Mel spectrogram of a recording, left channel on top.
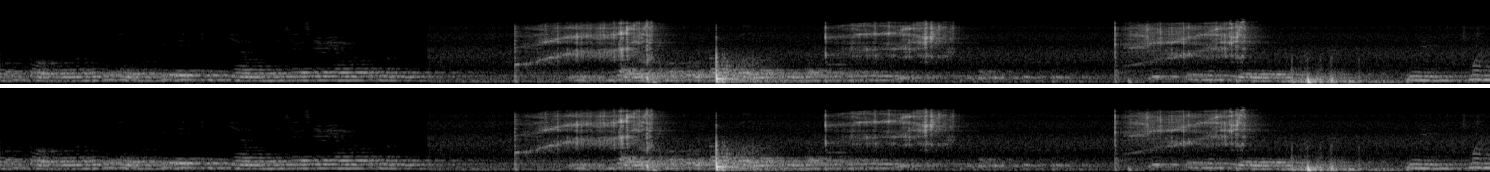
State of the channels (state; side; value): identical; both; correlation 1.00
